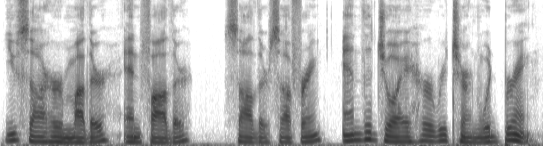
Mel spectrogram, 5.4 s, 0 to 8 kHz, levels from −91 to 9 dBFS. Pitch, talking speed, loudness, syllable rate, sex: 100 Hz, 175 wpm, -18 LUFS, 4.4 syllables/s, male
